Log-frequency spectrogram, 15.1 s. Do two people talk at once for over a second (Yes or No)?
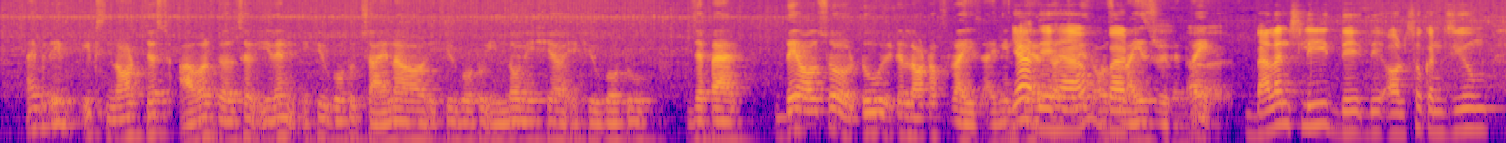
Yes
